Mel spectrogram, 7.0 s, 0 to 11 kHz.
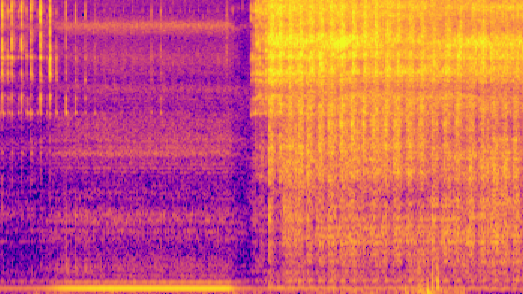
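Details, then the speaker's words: F1202512 SM 12 V 0.2 A cooling fan with the microphone touched to it. It makes a deep, steady buzzing hum, running but vibrating badly on a worn, loose bushing; the fix is disassembling it and oiling the bushings. "It's actually running pretty good right now, but it's really vibrating badly."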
